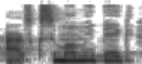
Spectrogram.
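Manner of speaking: plain reading voice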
